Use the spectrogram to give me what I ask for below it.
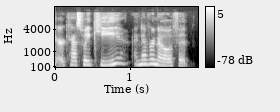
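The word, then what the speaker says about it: Cay: I know we go to Castaway K or Castaway Key. I never know if it which one it is. I think it's Key, but it's spelled like K, Okay.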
